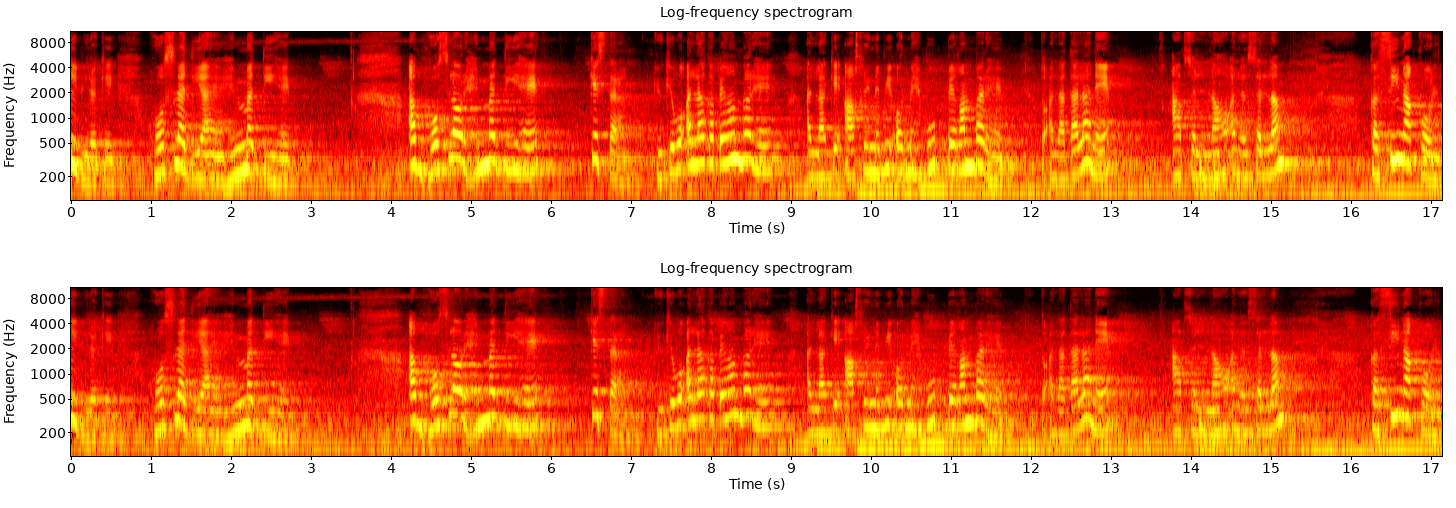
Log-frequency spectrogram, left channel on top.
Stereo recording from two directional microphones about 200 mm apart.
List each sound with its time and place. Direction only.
0.0 s a woman's voice: 40° left (ahead or behind)
4.2 s a woman's voice: 35° left (ahead or behind)
16.3 s a woman's voice: 45° left (ahead or behind)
